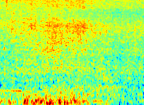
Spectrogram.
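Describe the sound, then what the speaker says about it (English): A big ocean wave breaks beside a sailboat crossing the Atlantic: a steady, loud rushing wash of water mixed with blustery wind noise across the microphone, continuous and close, with no voices. "Oh, big wave too."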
